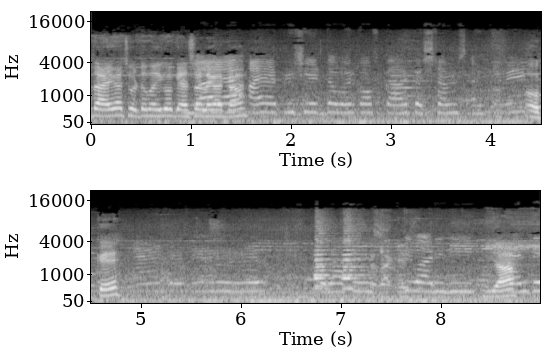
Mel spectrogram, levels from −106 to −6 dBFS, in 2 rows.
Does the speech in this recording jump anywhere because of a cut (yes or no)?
no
